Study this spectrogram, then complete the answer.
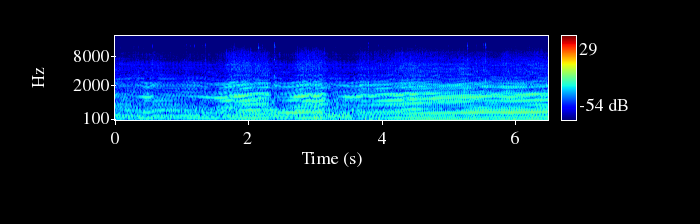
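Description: A motorcycle engine roars steadily, dipping in pitch around a bend and then climbing as it speeds up.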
